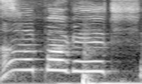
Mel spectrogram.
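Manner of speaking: very high, slow drawn-out jingle; Hot Pockets impression. Echoing friend's comedian bit, high slow jingle. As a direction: stretch it high like the ad.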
